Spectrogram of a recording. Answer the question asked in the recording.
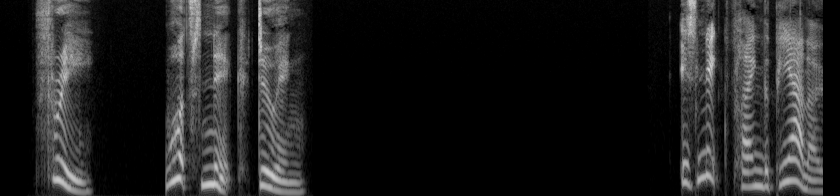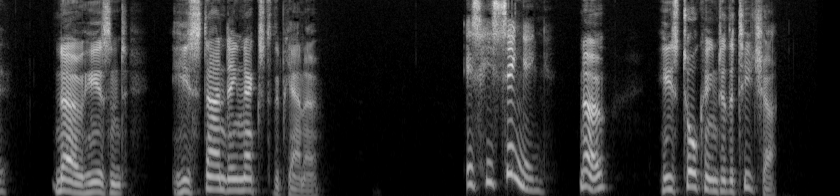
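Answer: Talking to the teacher, standing next to the piano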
